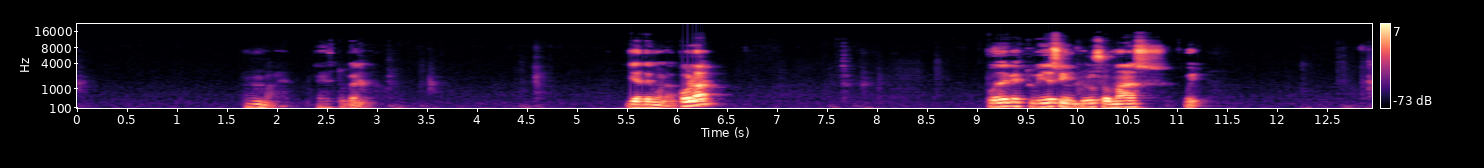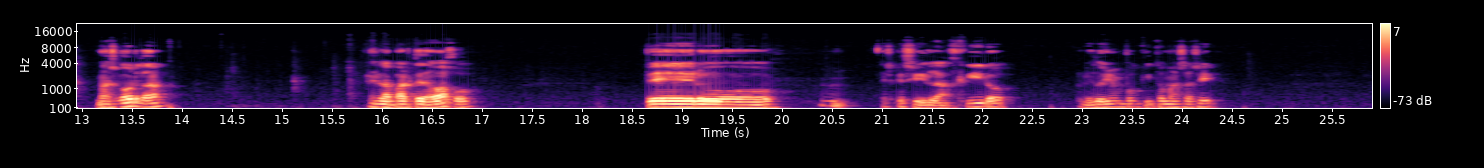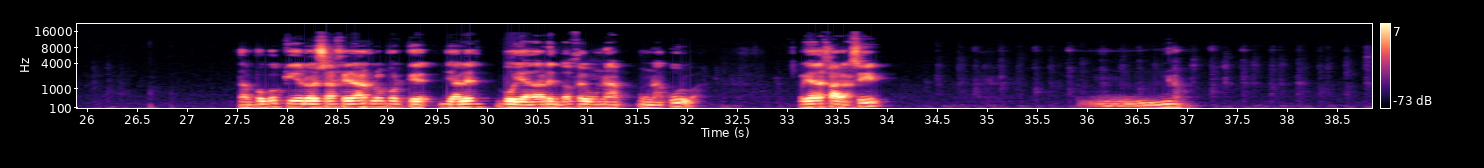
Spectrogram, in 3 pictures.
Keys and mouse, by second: 4.4 Tab, 12.7 alt+q, 15.5 Tab, 20.5-26.7 drag, 26.2 f, 32.5-38.8 ctrl+middle drag, 34.8 ctrl+z.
